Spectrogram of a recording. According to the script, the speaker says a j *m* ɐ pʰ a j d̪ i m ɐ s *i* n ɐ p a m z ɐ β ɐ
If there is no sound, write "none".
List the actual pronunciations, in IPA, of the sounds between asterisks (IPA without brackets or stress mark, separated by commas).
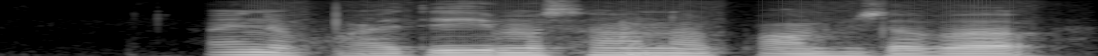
n, a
